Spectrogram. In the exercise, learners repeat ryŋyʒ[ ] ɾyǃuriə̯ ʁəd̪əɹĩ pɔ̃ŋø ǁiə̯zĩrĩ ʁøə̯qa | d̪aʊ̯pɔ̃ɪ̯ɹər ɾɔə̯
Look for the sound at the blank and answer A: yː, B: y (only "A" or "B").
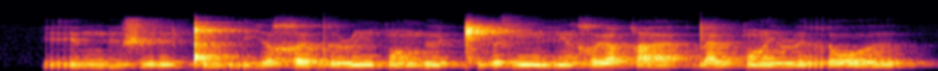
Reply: B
